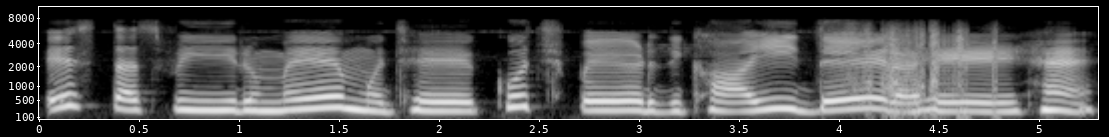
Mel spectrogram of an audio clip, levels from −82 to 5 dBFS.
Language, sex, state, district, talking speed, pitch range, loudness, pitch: Hindi, female, Madhya Pradesh, Katni, 115 wpm, 225-265 Hz, -11 LUFS, 240 Hz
